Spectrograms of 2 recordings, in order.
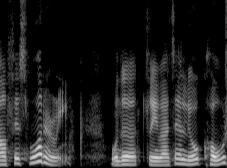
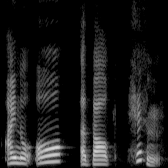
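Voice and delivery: slow drill; 3 semitones higher, 3 dB louder than usual. Shown as a demonstration. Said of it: "把it改成him".

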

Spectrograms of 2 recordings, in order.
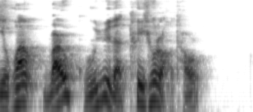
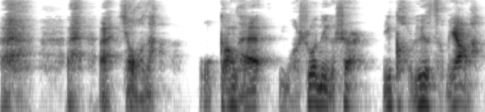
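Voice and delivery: puffing old man, softly voiced; out of breath; 4 semitones lower, 8 dB quieter, faster than usual. A narrator's reading. Old man catches up to press his offer, winded and soft. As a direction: catch your breath between the first words. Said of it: "老头也气喘吁吁的跟了上来".

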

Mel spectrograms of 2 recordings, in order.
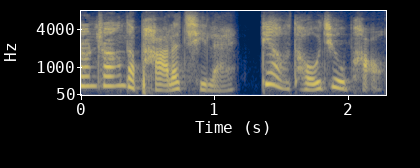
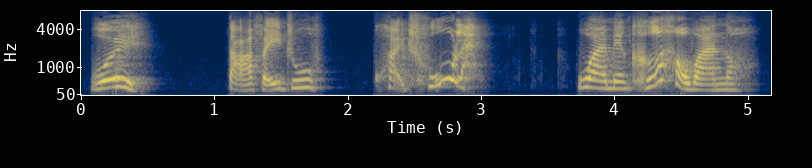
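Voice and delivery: big bad wolf hollering at the door; fake-friendly wolf shouting outside; wolf calling out loud; 3 dB louder than usual. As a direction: call the pig out, loud and sly. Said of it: "他大声地喊着".

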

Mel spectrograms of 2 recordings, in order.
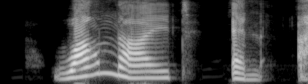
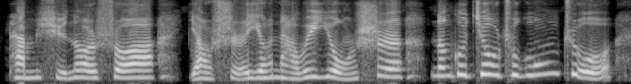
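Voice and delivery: ordinary delivery, nothing marked

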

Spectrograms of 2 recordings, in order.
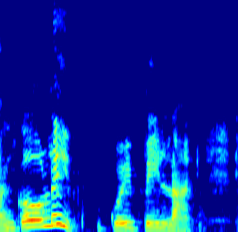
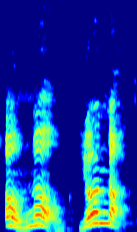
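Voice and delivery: high, louder rabbit protest; 4 semitones higher, 6 dB louder than usual. Acted. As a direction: pipe up to contradict him. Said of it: "said clever rabbit".

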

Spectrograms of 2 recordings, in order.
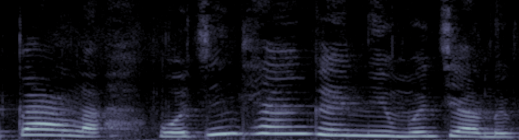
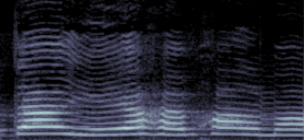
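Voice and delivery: ordinary delivery, nothing marked

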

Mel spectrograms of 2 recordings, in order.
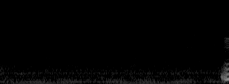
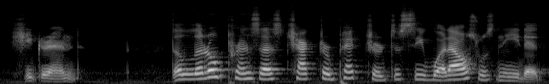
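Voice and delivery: usual speaking voice

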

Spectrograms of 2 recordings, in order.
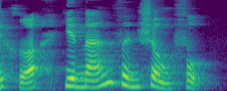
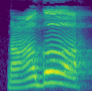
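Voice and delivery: loud call; 8 dB louder than usual. Acted. Demon king calling out to Wukong, loud shout. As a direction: shout the question across the field. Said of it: "高声问道".

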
